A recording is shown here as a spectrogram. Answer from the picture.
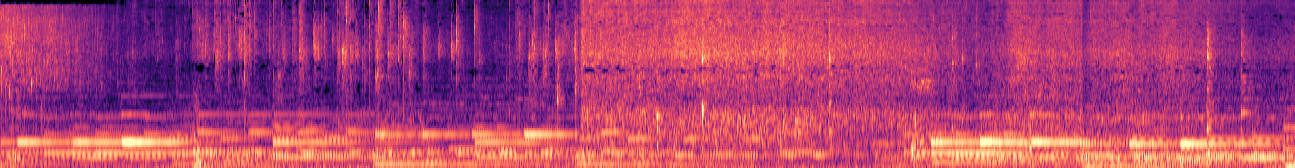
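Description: Background music with a steady melody over oil sizzling as food fries in a pan; the sizzle gets louder about six seconds in.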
